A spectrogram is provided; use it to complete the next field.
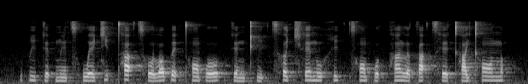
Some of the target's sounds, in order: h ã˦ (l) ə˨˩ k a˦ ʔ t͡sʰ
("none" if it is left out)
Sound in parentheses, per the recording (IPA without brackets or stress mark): l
